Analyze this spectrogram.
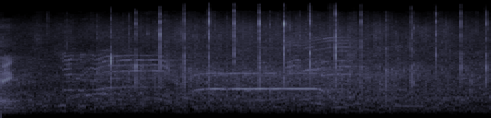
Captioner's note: audience applauding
